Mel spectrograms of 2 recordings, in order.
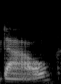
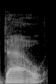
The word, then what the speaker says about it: Tao: bring the principles of Tao into your everyday life, everyday living. I guess I have to start saying Tao instead of Tao. Yes, it is pronounced like a D.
